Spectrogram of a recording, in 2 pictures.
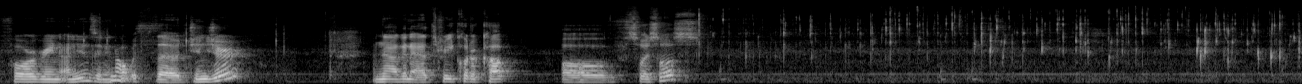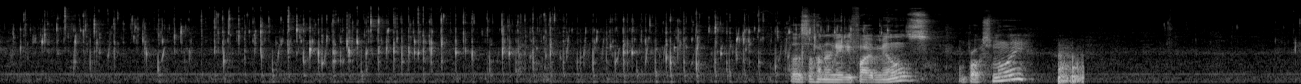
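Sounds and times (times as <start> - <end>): liquid trickling and dripping: 6.8 - 22.0, 24.6 - 26.0.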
